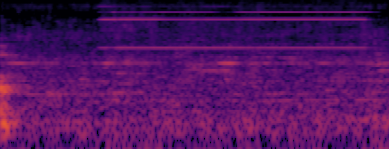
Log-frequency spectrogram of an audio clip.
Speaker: the fuse is good right we have this fuse that we took out from computer system yeah computer power supply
